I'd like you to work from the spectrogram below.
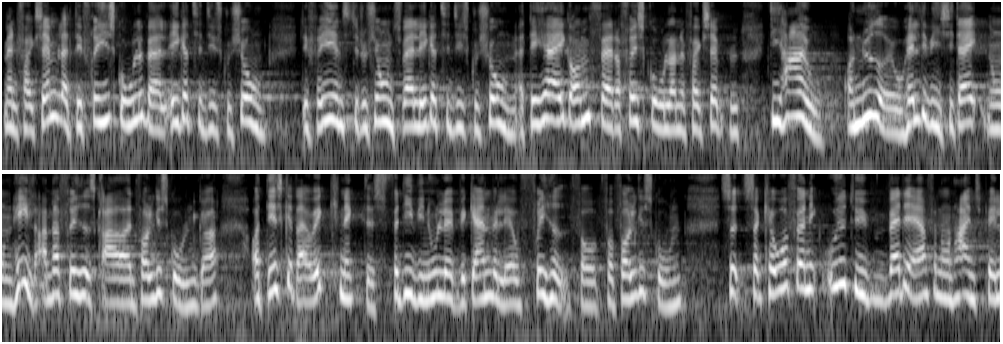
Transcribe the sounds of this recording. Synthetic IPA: menfɒ̽eɡ̥sem̰b̥l̩æd̥e̝fʁiːəsɡ̥o̝ːləʋæl̰e̝ɡ̥ɐt͡sʰe̝ld̥isɡ̥uɕo̝̰ːn | d̥e̝fʁiːəe̝nsd̥it͡sʰuɕo̝̰ːnsʋæl̰e̝ɡ̥ɐt͡sʰe̝ld̥isɡ̥uɕo̝̰ːnæ̥d̥e̝ɦeɐ̰e̝ɡ̥əɒ̽mfæɾ̥ɐfʁisɡ̥o̝ːlɐnəfɒ̽eɡ̥sem̰b̥l̩ | d̥iɦɑ̈jo̝ | ʔɒ̽nyð̰ˠɐjo̝ɦeld̥iʋḭːsid̥ɛ̰ːno̝ːn̩ɦe̝̰ːld̥ɑ̈nd̥ʁɐfʁihe̝ð̞̰ˠsɡ̥ʁɑ̈ːðˠɐenfɒ̽lɡ̥əsɡ̥o̝ːln̩ɡ̥ɶɐ | ʔɒ̽d̥e̝sɡ̥æd̥ɑ̈jo̝e̝ɡ̥əkʰneɡ̥̚d̥əsfɒ̽dḭːʋinulʋe̝ɡ̥æɐnʋe̝lɛːʊfʁiɦe̝ð̞̰ˠfɒ̽fɒ̽fɒ̽lɡ̥əsɡ̥o̝ːln̩ | sɒ̽sɒ̽kʰæoɐfø̰ːɐne̝ɡ̥əuðˠd̥y̰ːb̥əʋæde̝æɐfɒ̽no̝ːn̩ɦɑ̈ɪ̰nspʰel

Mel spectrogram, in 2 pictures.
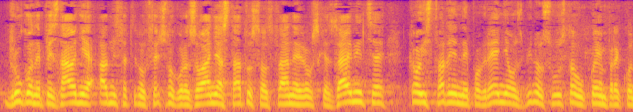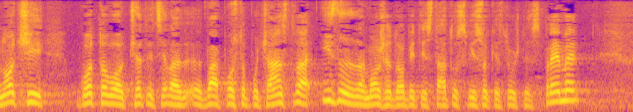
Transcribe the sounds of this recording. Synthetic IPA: d̪ɾuɡo̞ne̞pɾiznaːʋaɲe̞ʔad̪minist̪ɾat̪iʋno̞kset͡ʃno̞ɡobɾazoʋaːɲast̪aːt̪usad̪st̪ɾaːneevɾo̞pske̞zajed̪nit̪se̞ | kaoist̪ʋaːɾaɲenepo̞ʋjeɾe̞ːɲaozbiʎnomsuːst̪aʋuuko̞jempɾe̞ko̞no̞t͡ɕi | ɡo̞t̪o̞ʋo̞t͡ʃet̪ɾit̪sjelad̪ʋaːpo̞st̪o̞put͡ʃanst̪ʋaiznenod̪amo̞ʒed̪o̞bit̪ist̪aːt̪usʋiso̞ke̞st̪ɾut͡ʃne̞spɾeːme̞

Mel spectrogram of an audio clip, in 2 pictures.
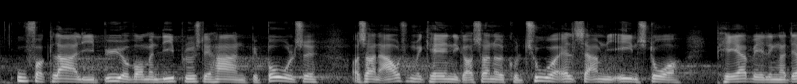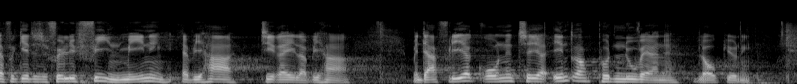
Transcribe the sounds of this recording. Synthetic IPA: ufɒ̽kʰlɑ̰̈ːliəb̥y̰ːɐʋɒmænliːpʰlusliɦɑ̈e̝nb̥e̝b̥o̝̰ːl̩sə | ʔɒ̽sɒ̽e̝nɑ̈ʊt͡sʰo̝me̝kʰɛːniɡ̥ɐɒ̽sɒnːoð̩ˠkʰult͡sʰṵɐ̰æl̰d̥sɑ̈m̰n̩iʔe̝nsd̥o̝ɐ̰ | pʰeːɐʋele̝ŋɒ̽d̥æɐ̰fɒ̽ɡ̥iɐd̥e̝seføllifḭːnme̝ːne̝ŋæʋiɦɑ̈d̥iʁɛ̰ːlɐʋiɦɑ̈ | mend̥ɑ̈æɐfle̝ːɐɡ̥ʁɔ̽nət͡sʰe̝læʔend̥ʁɐpʰɒ̽d̥en̩ːuʋæɐnəlɒʊɡ̥iʊne̝ŋ

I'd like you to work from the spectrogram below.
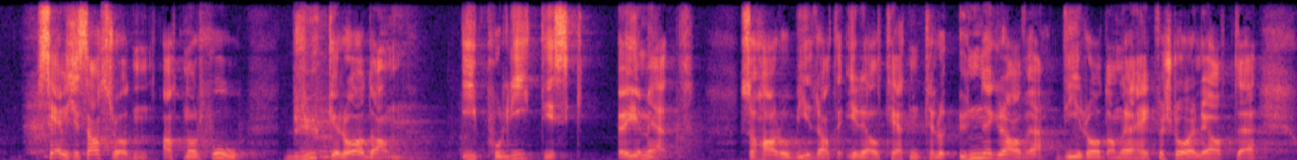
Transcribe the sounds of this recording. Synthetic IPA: seːɾɪçəst̪ɑːt̪sɾoːd̪n̩ʔɑ̰t̪nɔɾhʊbɾʉːkəɾoːd̪ɑn | ɪpʰʊliːt̪ɪsk | œʏəmḛːd̪ | sɔɦɑɾhʊbiːd̪ɾɑt̪ʔɪɾɛɑlɪt̪ʰeːt̪n̩t̪ʰɪlɔʉnːəɾɡɾɑːʋə̰d̪iɾoːd̪ɑnɔd̪ɛæɾhæɪt̪fɔʂʈoːəlɪɑt̪

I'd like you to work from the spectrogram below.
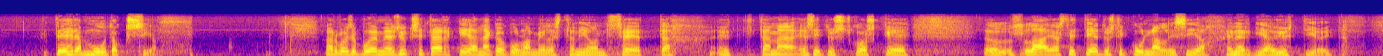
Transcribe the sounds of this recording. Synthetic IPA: t̪ehɾæmmuːt̪oksḭɑ̰ | ɑrʋoisepuhemmiesyksit̪ærkeænækøkulmɑmiælest̪ænionseet̪ːæet̪t̪æmæesit̪yskoskeː | lɑːjɑst̪it̪t̪iæt̪yst̪ikkunːɑlːisiɑenerɡiɑyht̪iø̰it̪æ̥

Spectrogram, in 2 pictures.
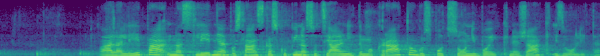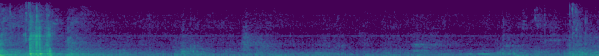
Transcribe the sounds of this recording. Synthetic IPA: xʋaːlaleːpanasleːd̪nʲjajɛpɔslaːnskaskupiːnasɔt̪sijaːlniɣd̪ɛmɔkɾaːt̪ɔwɡɔspoːt̪soːnibɔjknɛʒaːkʰizʋoːlit̪ɛ

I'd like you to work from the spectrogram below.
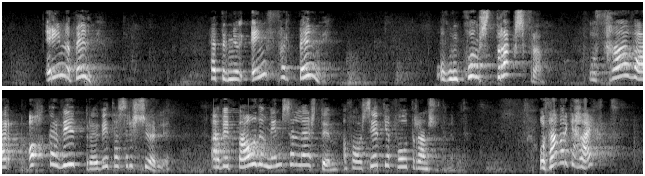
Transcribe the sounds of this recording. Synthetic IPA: eːjnapeðnɪ | hɛt̪ɛɾmjœːɣejnfœl̥t̪̚peðnɪ | ɔɣhunkʰɔːmst̪ɾaksfɾa̰m | ɔɣθaðvaɾɔhkaɾvɪðpɾœɥðvɪðθɛsːaɾɪsœːlʏ̰ | aðvɪðpaːwðʏmvɪnsanlɛɣast̪ʏmːawfawasjɛːt̪jafoːwt̪ransowht̪anem̥t̪ | ɔɣθaðvaɾɛhcːɪɦajxt̪

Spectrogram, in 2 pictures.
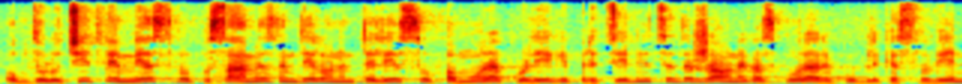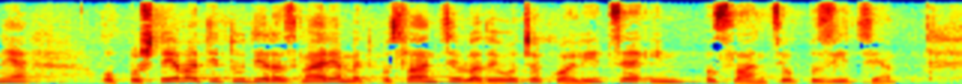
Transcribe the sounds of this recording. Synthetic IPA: ɔbd̪ɔlɔt͡ʃiːt̪ʋimeːst̪ʋəpɔsaːmɛznɛmd̪eːlɔwnɛmt̪ɛleːsupamoːɾakɔleːɡipɾɛt̪seːd̪nit̪sɛd̪əɾʒawnɛɡazboːɾaɾɛpublikɛslɔʋeːnijɛ | ɔpːɔʃt̪eːʋat̪it̪uːd̪iɾazmaɾjamɛt̪pɔslaːnt̪siʋwlad̪ajoːt͡ʃɛkɔaliːt̪sijɛʔinpɔslant̪siɔpɔziːt̪sijɛ

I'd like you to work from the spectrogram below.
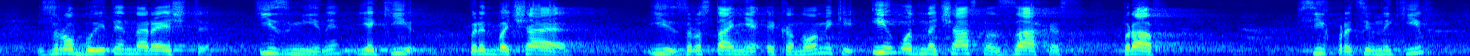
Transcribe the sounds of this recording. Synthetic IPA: zrɔbɪt̪ɪnɐɾɛʃtʲi | tʲizmʲinɪjɐkʲi | peɾed̪̚bɐt͡ʃɑjɛ | izrɔst̪ɑnʲːɐʔekɔnɔmʲikɪiʔɔd̪nɔt͡ʃɑsnɐzɑxɪst̪ | pɾɑw | w̥sʲixpɾɐt͡sʲiwnɪkʲiw

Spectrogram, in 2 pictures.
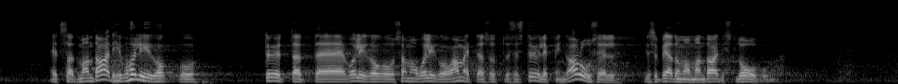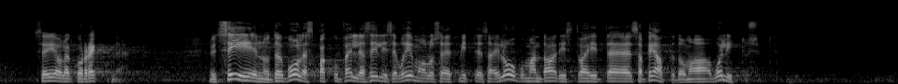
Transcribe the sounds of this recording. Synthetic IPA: e̞t̪sɑːd̪mɑnd̪̥ɑːd̪ivo̞lʲiko̞kːu | t̪ø̞ːt̪ːˑɑd̪̥vo̞lʲiko̞ɡ̥usɑmɑvo̞lʲikoɡ̥uɑme̞t̪ːˑiɑsut̪ːˑusest̪øːle̞pːˑiŋɡ̥ɑluse̞ljɑsɑpeɑd̪o̞mɑmɑnd̪ɑːd̪ist̪lo̞ːb̥umɑ̰ | se̞ːjo̞le̞ko̞re̞k̚t̪nḛ | nyːd̪se̞ːeːlnut̪ɤepo̞ːle̞st̪̚pɑkːˑub̥vælʲjɑse̞lʲːise̞vɤjmɑluseːt̪ːˑmit̪ːesɑjlo̞ːbumɑnd̪ɑːd̪̥ist̪vɑjd̪̥sɑpe̞ɑt̪ːˑɑd̪o̞mɑvolʲit̪ːˑu̥si̥d̪̥

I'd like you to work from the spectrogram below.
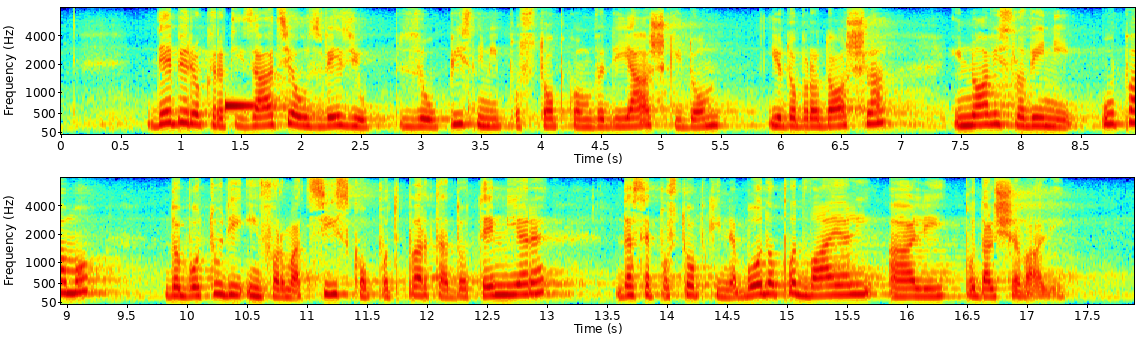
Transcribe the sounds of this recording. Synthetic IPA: d̪ɛbiɾɔkɾat̪izaːt̪sijawzʋeːzizupisnimipɔst̪oːpkɔmʋəd̪ijaːʃkid̪oːmjɛd̪ɔbɾɔd̪ɔːʃla | inːɔːʋislɔʋeːnijiuːpamɔ | d̪abot̪uːd̪iʔinfɔɾmat̪siskɔpɔt̪pəɾt̪ad̪ɔt̪eːmjeːɾɛ | d̪asɛpɔst̪oːpkinɛboːd̪ɔpɔd̪ʋaːjalialipɔd̪alʃɛ̰ʋa̰ːlḭ

